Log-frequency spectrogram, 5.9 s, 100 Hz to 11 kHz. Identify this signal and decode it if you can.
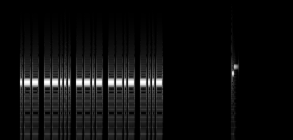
Morse code, heard as a keyed tone, about 30 wpm, 700 Hz. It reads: W7QQX
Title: USA Call Signs 30wpm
